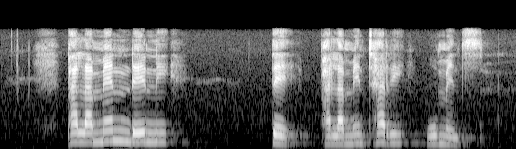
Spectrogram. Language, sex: Venda, female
